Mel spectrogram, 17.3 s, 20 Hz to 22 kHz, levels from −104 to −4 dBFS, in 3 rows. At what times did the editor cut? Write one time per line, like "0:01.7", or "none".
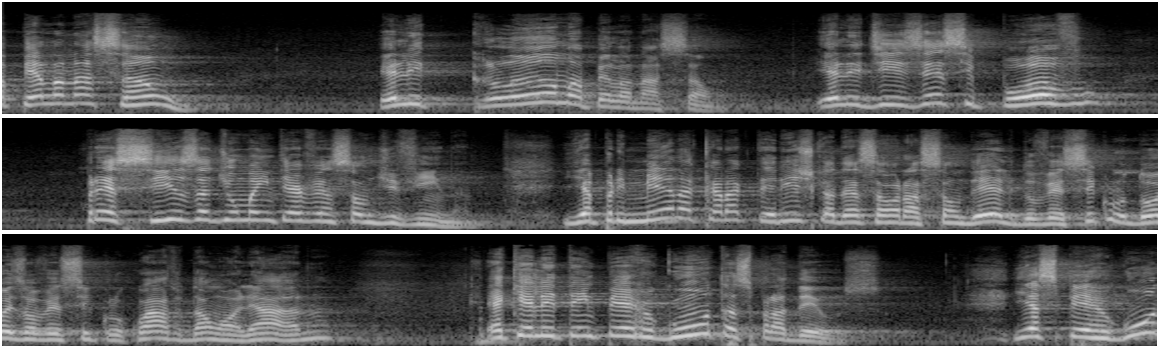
none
